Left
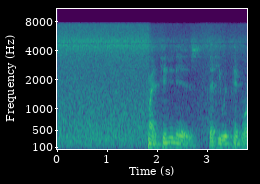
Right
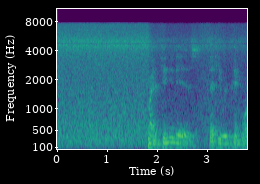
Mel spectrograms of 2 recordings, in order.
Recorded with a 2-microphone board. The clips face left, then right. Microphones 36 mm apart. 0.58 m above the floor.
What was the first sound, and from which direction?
A man speaking, 15° left (ahead or behind).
